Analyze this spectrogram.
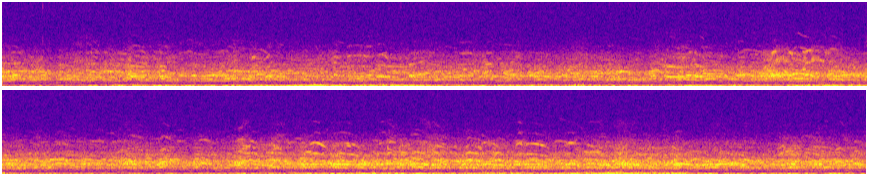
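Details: Greater white-fronted geese in their thousands, winter south of Uvalde, South Texas, with pelicans taking off among them; dense chorus of honks with a few sharper yelps standing out, over strong low rumbling from wind or wings.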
